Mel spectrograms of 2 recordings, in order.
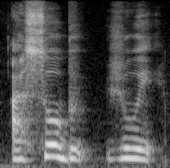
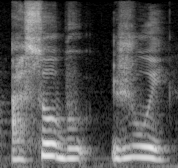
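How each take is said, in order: Both takes have the same delivery.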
